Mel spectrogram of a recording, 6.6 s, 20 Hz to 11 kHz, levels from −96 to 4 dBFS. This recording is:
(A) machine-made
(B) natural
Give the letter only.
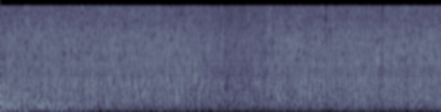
A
